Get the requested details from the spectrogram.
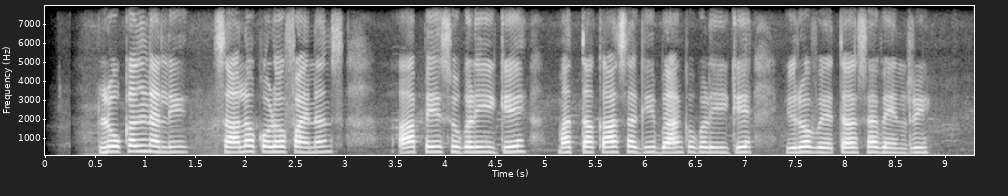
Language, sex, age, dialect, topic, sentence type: Kannada, female, 25-30, Central, banking, question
